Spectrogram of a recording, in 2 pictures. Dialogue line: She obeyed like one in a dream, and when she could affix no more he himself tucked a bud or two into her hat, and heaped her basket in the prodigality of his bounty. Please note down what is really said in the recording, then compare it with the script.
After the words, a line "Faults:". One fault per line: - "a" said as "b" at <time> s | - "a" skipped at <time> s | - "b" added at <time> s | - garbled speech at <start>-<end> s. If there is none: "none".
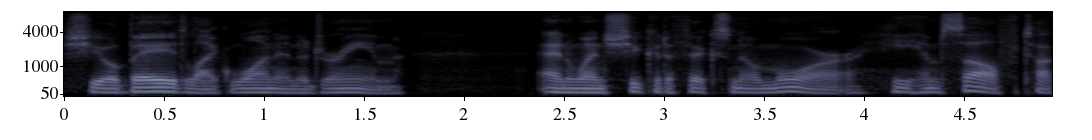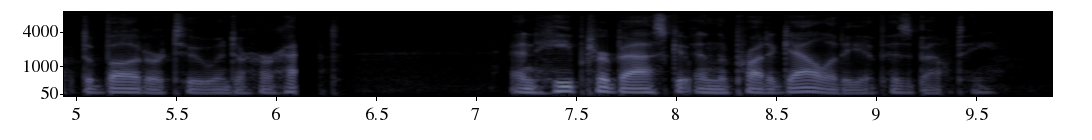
She obeyed like one in a dream, and when she could affix no more he himself tucked a bud or two into her hat, and heaped her basket in the prodigality of his bounty.
Faults:
none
